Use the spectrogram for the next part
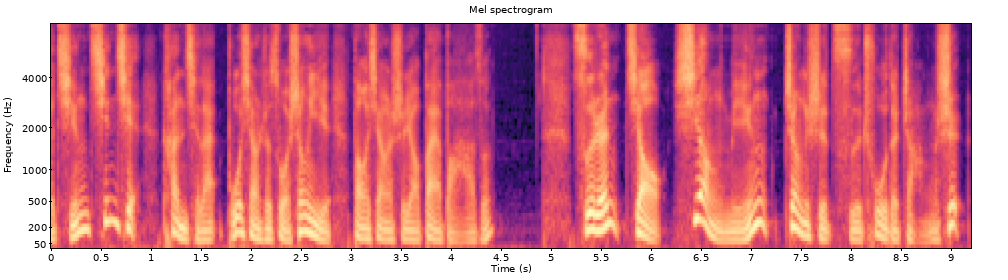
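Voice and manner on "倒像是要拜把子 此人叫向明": ordinary delivery, nothing marked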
